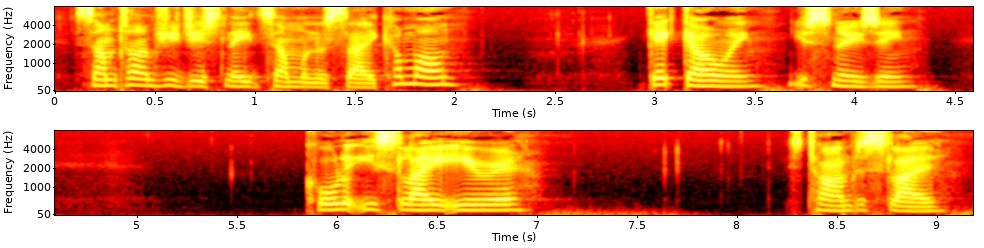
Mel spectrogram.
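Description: An Australian woman hosting a motivational solo podcast, excitable and swearing casually. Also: sits low, no echo, clean studio sound. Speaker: podcast host.

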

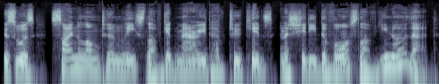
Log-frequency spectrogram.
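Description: A man's voice: medium pitch, expressive, moderate pace, a little mellow, no echo, studio quality, far from the mic, pitched above the performer's own voice, lightly acted. A man putting on an exasperated, blunt young woman. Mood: weary. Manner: blunt and impatient. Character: exasperated young woman ending a long relationship.

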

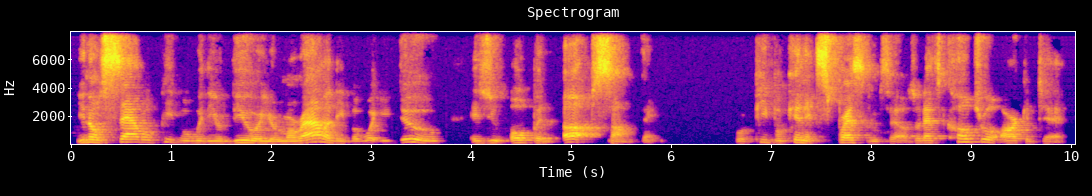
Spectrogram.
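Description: A woman's voice: low-pitched, expressive, normal speed, echoey room. A woman guest on a podcast talking about culture and communication in a thoughtful, emphatic way. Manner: thoughtful, emphatic, laughs easily. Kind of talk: podcast conversation.

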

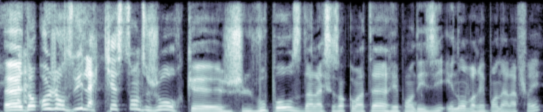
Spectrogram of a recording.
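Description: A man's voice: fairly high pitch, animated, fairly quick, no room sound, studio quality. A man with a Québécois accent hosting a casual couple's podcast late at night, joking and stammering, a bit tired. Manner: joking, stammering, playful boasting. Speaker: podcast host. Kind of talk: casual chat.

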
